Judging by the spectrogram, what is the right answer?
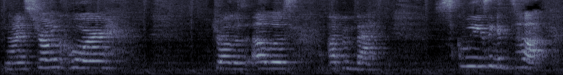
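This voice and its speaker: A woman's voice: high voice, slow. A woman fitness coach leading a workout while doing it herself, out of breath and encouraging. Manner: encouraging, breathless between exercises. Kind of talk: workout instruction. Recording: roomy sound from a distance.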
